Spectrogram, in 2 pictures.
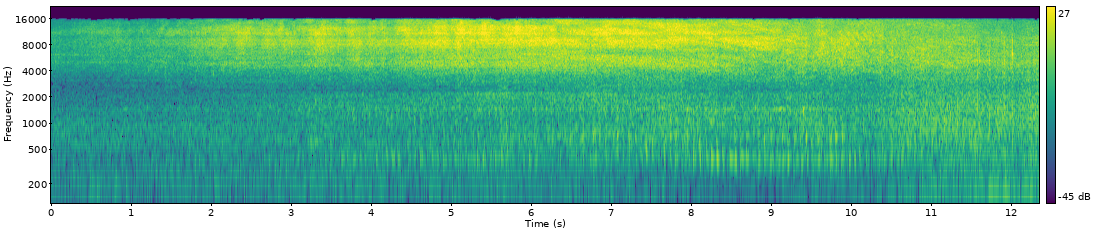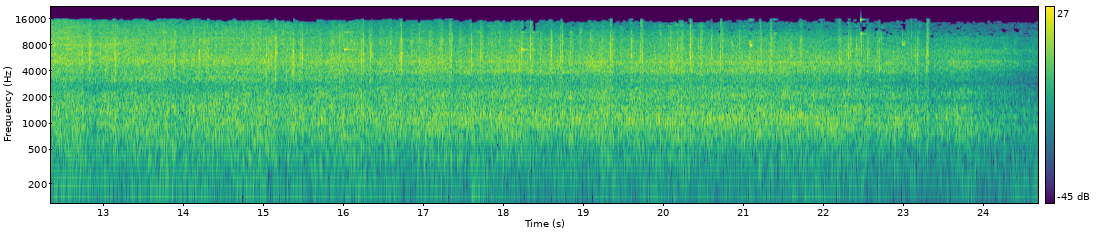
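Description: A miniature railway train, hauled by the 2-4-2 locomotive No.7 "Sandy River", running past. The sound builds as the locomotive approaches, with a hiss, then the carriages rumble and click steadily along the rails, fading near the end.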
